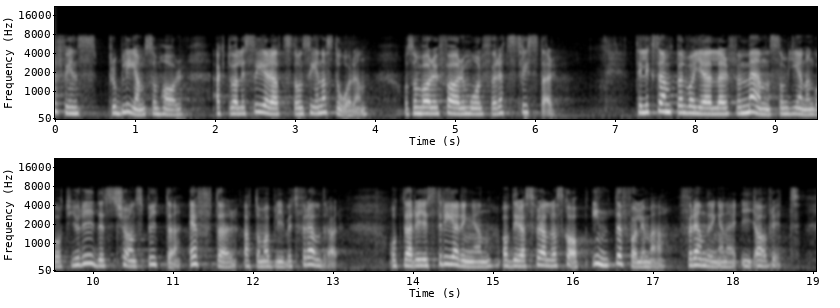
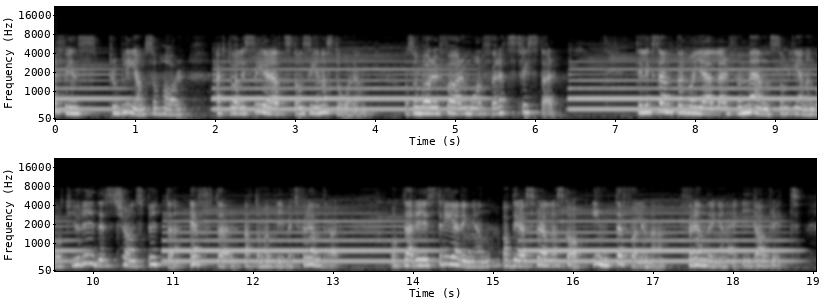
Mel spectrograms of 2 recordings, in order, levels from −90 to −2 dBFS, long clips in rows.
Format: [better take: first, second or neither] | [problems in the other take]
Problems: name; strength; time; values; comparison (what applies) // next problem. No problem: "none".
first | background sound (Wind instrument, woodwind instrument); 3 dB below the speech // room echo; dies away in 0.3 s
